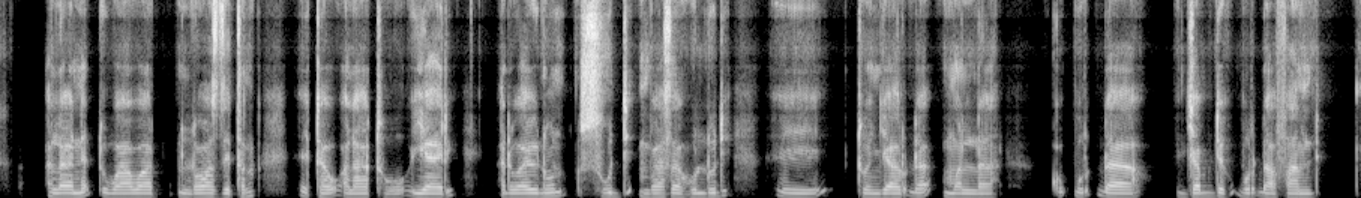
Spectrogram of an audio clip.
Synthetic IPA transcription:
ʔalanɛɗːɔwaːwa | lɔsdɛtanɛtawalatʰɔjaːɾi | ʔaɗɔwawinɔnsudɛmbasaholːudi | ɛ | tɔɲd͡ʒaːɾuɗamalːa | kɔɓuɾɗa | d͡ʒab̚dɛkɔɓuɾɗafamdɛ

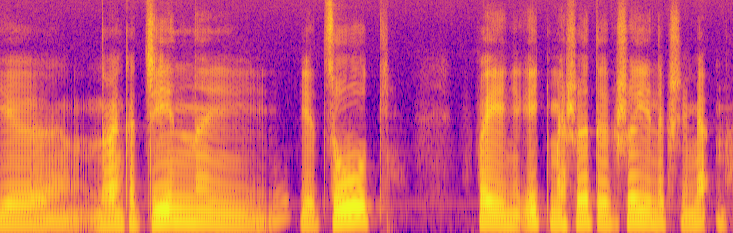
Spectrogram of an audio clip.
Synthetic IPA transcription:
jɨ | nd̪aɡaŋkat͡ʃinɨ | jɨt͡suʔkʲ | pʷwejɨɲɨʔit̪ʲmeʂɨt̪ɨkɨkʂɨjɨnɨkʂimjaʔnɨ

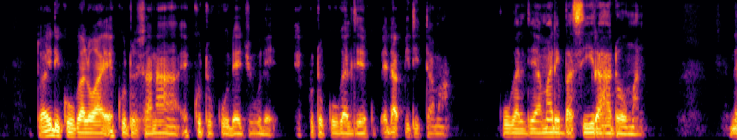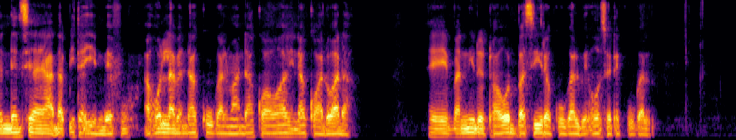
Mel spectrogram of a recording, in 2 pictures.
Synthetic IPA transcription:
tɔaiɗikuɡalwawiekːutusanaʔekːutukuːɗɛd͡ʒuːɗɛ | ekːutukuːɡald͡ʒɛɓɛɗaɓːititːama | kuːɡald͡ʒɛamaɾibasiɾahadɔman | ndɛndɛnsɛajaaɗaɓːitahimbɛfuʔa̰hɔlːaɓɛndakːuːɡalmandakːɔawawindakːɔaɗɔwaɗa | ɛbanːiɗɔtɔawɔdbasiɾakuːɡalɓɛhɔsɛtɛkuːɡa̰l

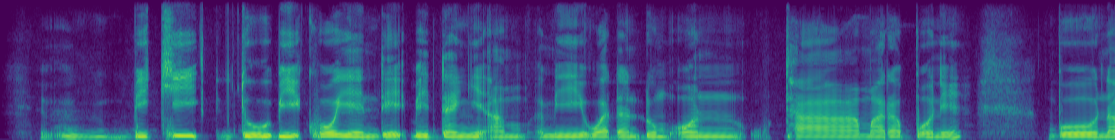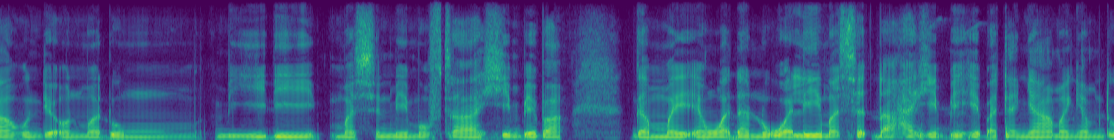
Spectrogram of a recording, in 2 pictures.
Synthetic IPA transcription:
bikʰːiduɓikʰɔjɛndɛɓɛdaɲiʔamːiwaɗanɗumʔɔntʰamaɾabɔnɛ | bɔnaɦundɛʔɔnmaɗumː | ijiɗimasinmimɔftʰahimɓɛbaŋɡamːajɛnwaɗanwalimasɛɗːa̰hahimɓɛhɛɓataɲamaɲamdu

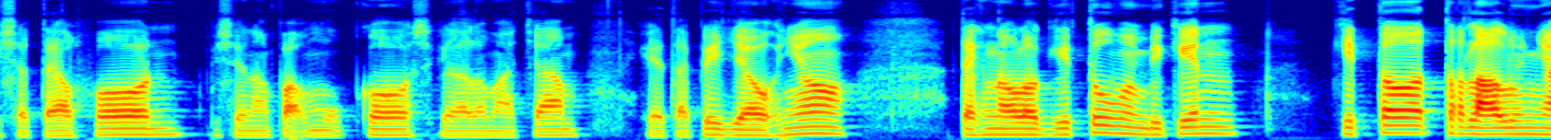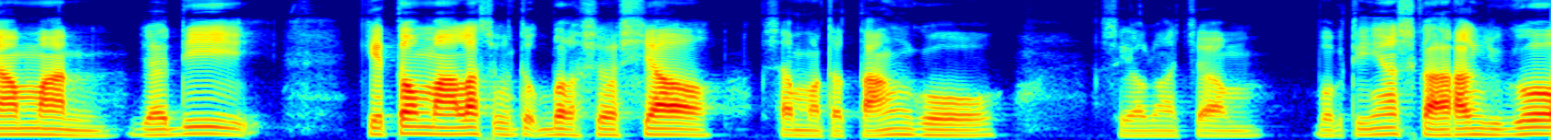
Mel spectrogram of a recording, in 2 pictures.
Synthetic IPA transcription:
bisat̪elfɔnbisanampa̰ʔmukɔsəɡalamat͡ʃam | jat̪apid͡ʒauhɲa | t̪ɛk̚noloɡit̪uməmbikɪn | kit̪at̪ərlaluɲamand͡ʒadi | kit̪amalasunt̪ʊk̚bərsosial | samat̪ət̪aŋɡo | səɡalamat͡ʃam | bək̚t̪iɲasə̥kaɾaŋd͡ʒuɡa

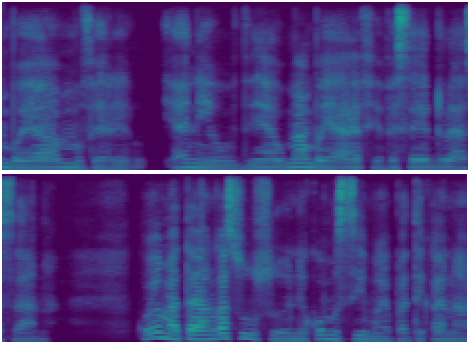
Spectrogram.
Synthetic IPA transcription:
mbɔjamuvɛɾɛjaniamambɔjaːfjavɛsɛɛɗiɾasana | kwajɔmataːŋɡasusunikɔmusimwajapatikana

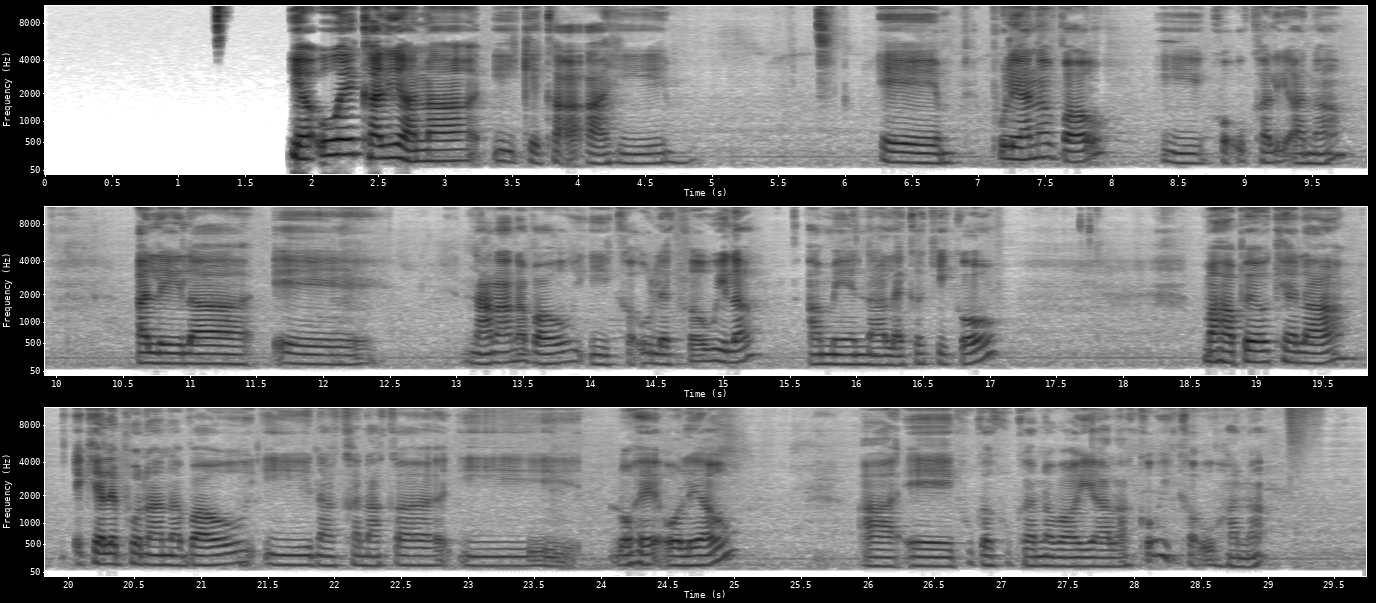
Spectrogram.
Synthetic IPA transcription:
iaʔuekʰɐliɐnəikekʰaʔə̰ʔɐɦi | e | pʰuleɐnəvɐw | ikʰoʔukʰɐlḭʔɐ̰nə | lejləe | nanəanə̰vɐwikʰɐ̰ʔulɛkʰə̰wiləː | menalɛkəkʰiko | maɦapeokʰɛla | ekʰɛlepʰonanəvɐwinaːkʰanakəi | loɦeʔoleɐw | ɐʔekʰukəkʰukɐnəvɐwiala̰koikʰɐʔṵɦɐnə

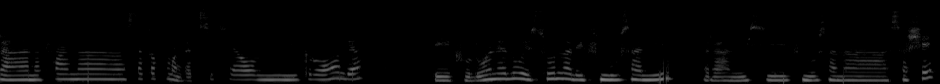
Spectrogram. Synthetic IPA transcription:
ranafanəsakafumaŋɡat͡sikʰʲawaminimikɾoãnd̪a | d̪̥ev̥oluanaluesuɾunəlefinusanini̥ | raːmisifinusanəsaʃe

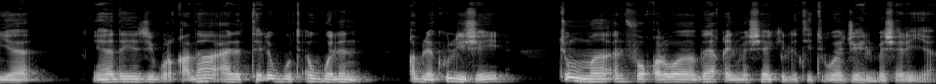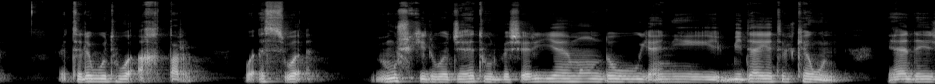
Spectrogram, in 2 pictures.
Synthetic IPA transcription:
jːa | ləhæːd̪æjæʒəbə̰lqɑ̰d̪ˤɑʔʕa̰læt̪ːalawːʊt̪ʔawːalan | qɑblkʰʊlːʃeːʔ | t̪ʊmːaʔə̰lfʊqɾwəbɑːqilmæʃækəllːæt̪it̪wæd͡ʒəhəlbaʃa̰ɾə̰jːa̰ | ʔət̪ːalawːʊt̪hʊwːʔɑxt̪ˤɑɾˤ | wə̰ʔæswa̰ʔ | mʊʃkəlwæd͡ʒəhət̪hʊlbaʃaɾəjːamʊnd̪ˤuja̰ʕnibəd̪æjalkawn | ləhæːd̪æj

